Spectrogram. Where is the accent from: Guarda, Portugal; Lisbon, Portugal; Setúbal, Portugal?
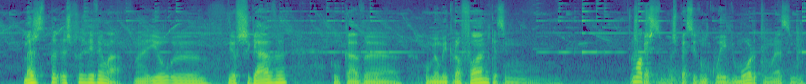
Guarda, Portugal; Alvoco; dou mais uma vez o exemplo de Alvoco, porque é a minha terra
